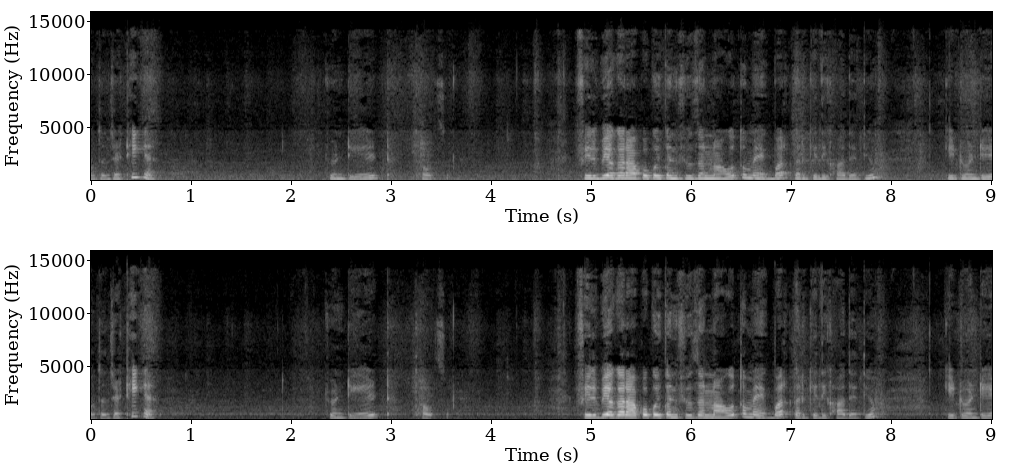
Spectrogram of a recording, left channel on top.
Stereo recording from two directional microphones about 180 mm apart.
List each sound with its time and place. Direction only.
0.0 s a woman's voice: 35° right (ahead or behind)
2.4 s a woman's voice: 40° right (ahead or behind)
4.9 s a woman's voice: 40° right (ahead or behind)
